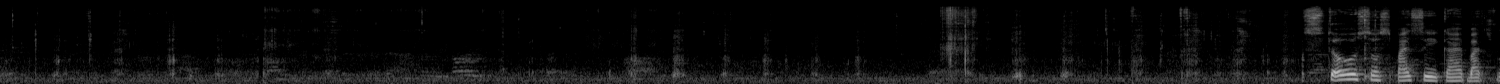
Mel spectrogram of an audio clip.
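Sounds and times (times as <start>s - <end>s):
chewing with soft crunches: 0.0s - 13.8s
crisp crunch of raw vegetable: 9.3s - 13.0s.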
